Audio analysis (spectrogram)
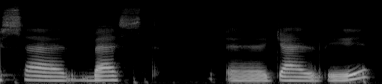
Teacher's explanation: Sərbəst gəldi formasında olur və t hərfi düşür. · Əgər özündən sonra samit varsa, t hərfi düşəcək.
